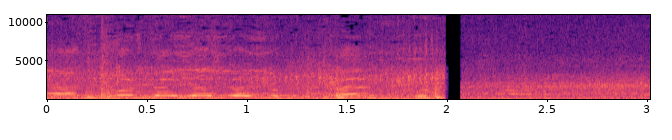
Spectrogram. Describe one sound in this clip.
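A crowd of men talks in the background outdoors.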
